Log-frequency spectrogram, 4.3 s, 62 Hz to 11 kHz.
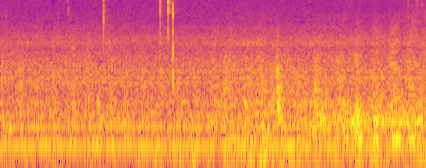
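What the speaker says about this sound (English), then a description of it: "The train crawled up into the Urals and stopped at the town of Ekaterinburg." Train rolling on rails in the video game 80 Days as it crawls up into the Urals, a steady low rumble with faint rhythmic clatter, growing slightly louder toward the end.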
